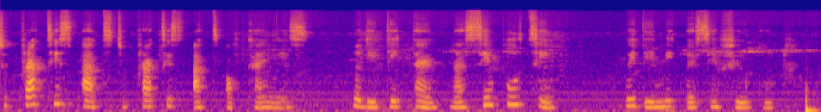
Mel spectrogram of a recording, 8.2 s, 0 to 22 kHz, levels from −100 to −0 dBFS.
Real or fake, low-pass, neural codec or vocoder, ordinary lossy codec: fake; 14.4 kHz; vocoder, 44.1 kHz, 128 mel bands every 512 samples, BigVGAN v2; none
